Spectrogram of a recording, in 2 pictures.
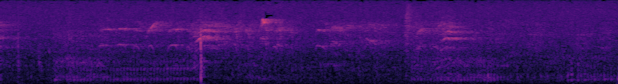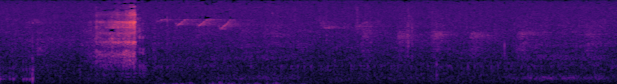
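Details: A young fawn in Kanha National Park, India, calls out to its mother. Several short, nasal, tonal bleats come in the first five seconds, then fainter ones follow. There is a sharp knock near two seconds, a louder burst around seven seconds, and a low background rumble.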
